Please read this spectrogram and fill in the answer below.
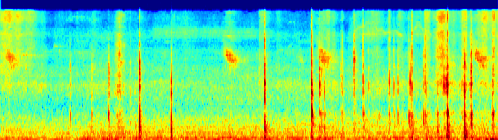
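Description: Scattered light clicks and taps of a hard-plastic roof-rack crossbar foot being handled and pressed into place on the car roof, coming more often towards the end.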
